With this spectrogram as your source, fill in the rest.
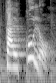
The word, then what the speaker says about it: calculo: Que si esta palabra lleva tilde, que esta no, si lo puse en la sílaba correspondiente, porque no es lo mismo pronunciar calculó, calculo, cálculo. Este pequeño signo gráfico, esta rayita insignificante llamado tilde, hace una gran diferencia.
